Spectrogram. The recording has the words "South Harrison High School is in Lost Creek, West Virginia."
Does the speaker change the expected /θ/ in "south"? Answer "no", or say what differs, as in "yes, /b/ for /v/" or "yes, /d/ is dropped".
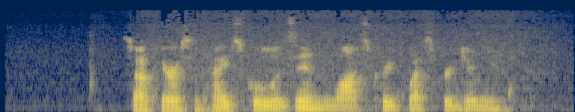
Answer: no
